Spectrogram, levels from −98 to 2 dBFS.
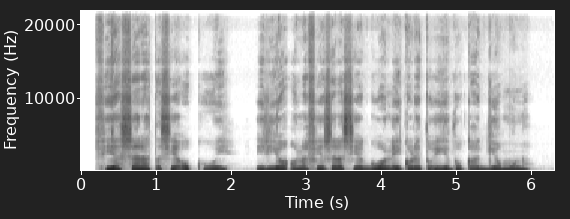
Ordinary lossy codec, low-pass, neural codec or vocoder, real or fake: none; none; none; real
